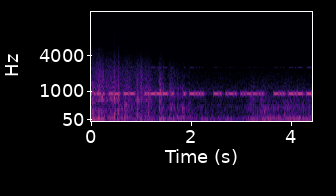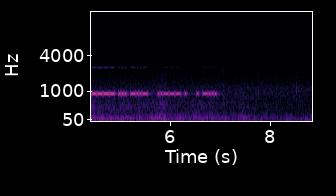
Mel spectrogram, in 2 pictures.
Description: Morse code, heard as a keyed tone, machine-sent, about 40 wpm, 890 Hz, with static crashes and room echo. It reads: … 2E EB NR? DK0SX 2E EB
